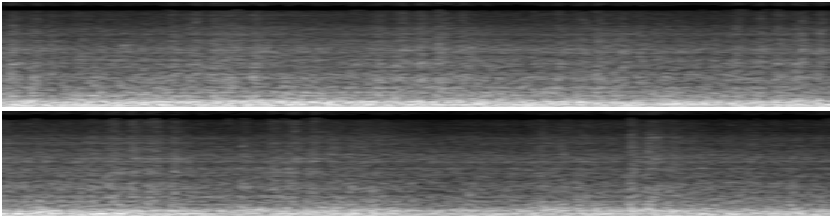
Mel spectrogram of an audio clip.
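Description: A freight train rumbles and clatters past nearby, heard from inside a car.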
